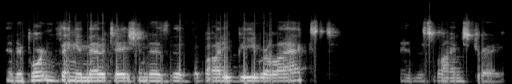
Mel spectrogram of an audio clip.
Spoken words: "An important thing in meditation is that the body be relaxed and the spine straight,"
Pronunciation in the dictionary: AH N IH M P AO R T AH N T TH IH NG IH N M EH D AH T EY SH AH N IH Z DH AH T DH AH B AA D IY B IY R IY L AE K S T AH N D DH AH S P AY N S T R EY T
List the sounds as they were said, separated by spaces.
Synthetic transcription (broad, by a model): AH N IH M P AO R T N TH IH NG IH N M EH D AH T EY SH AH N IH Z DH AH T DH AH B AA D IY B IY R IY L AE K S T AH N DH AH S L AY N S T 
